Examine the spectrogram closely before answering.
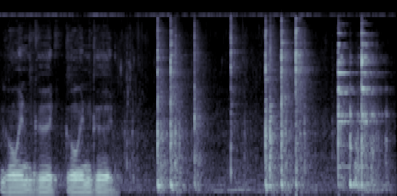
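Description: A spoon scrapes and stirs inside a metal pot.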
